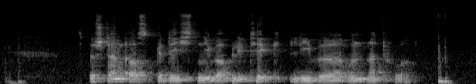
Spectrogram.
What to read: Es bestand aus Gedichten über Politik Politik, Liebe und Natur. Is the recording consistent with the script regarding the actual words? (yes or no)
no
